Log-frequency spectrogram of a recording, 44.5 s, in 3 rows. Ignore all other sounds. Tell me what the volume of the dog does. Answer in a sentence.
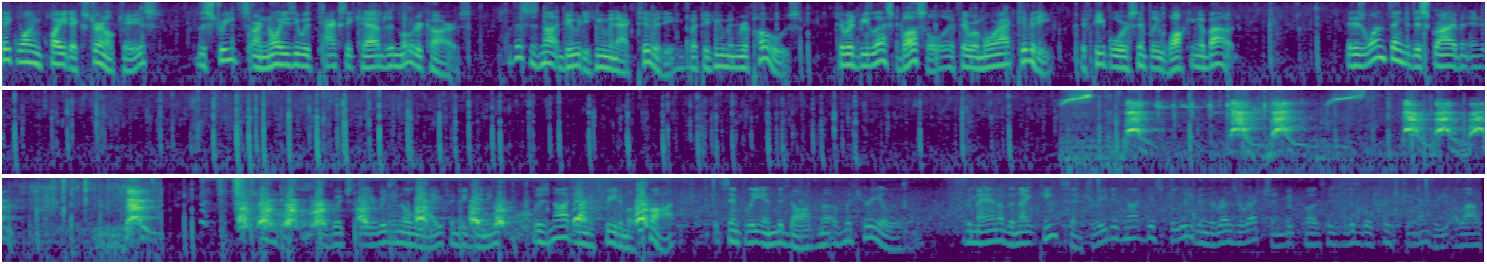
The loudness of the dog stays about the same.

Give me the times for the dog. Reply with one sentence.
The dog can be heard from 25.4 to 36.2 s.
